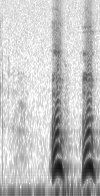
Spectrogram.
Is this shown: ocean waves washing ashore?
no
